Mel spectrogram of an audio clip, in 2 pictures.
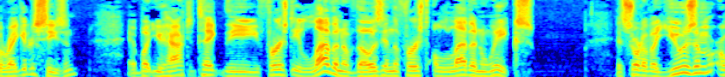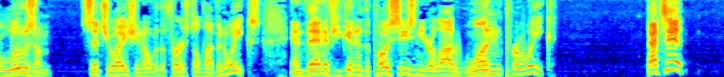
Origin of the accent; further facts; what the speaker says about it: Longview, Texas, United States; I'm from Longview, Texas. I was born and raised in Texas. You would think I would like all the Texas teams around here, but I don't.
